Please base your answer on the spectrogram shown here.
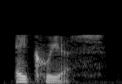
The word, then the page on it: aqueous: ‘eıkwəʋs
